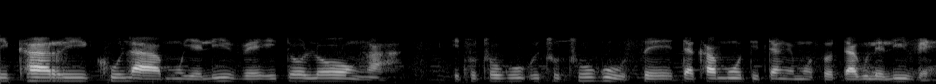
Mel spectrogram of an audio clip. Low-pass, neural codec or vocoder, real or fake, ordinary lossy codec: 3.6 kHz; none; real; AAC, 24 kbps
